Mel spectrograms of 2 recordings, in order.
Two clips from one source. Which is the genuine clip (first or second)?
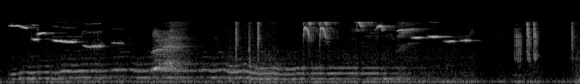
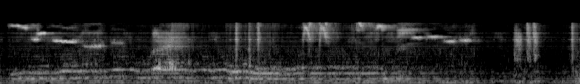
first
